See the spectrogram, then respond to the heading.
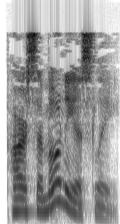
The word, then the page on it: parsimoniously: British English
